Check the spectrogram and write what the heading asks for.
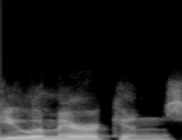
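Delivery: put-on older German-accented broken English. Retelling an older German man's animated remark, imitating his broken English. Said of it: "in his broken English".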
